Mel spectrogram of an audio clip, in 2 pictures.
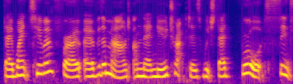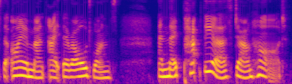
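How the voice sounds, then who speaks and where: A woman's voice: mid-range voice, unhurried, a little mellow. A woman reading a children's story expressively, with dramatic, emphatic delivery, like a teacher reading to pupils.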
